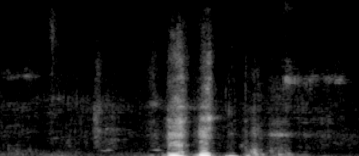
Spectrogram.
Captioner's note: snorts mockingly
